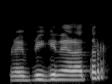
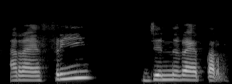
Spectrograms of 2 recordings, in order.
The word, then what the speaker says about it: refrigerator: Store it in the refrigerator. Karena G kan bacanya J. J, oke. Sorry, Miss. Refrigerator. Bukan generator. Refrigerator.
